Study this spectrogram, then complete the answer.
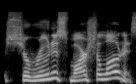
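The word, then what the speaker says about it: Šarūnas Marčiulionis: They do have pronunciation, so we should be able to get this. Marshallonis. Sarunas Marshallonis.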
